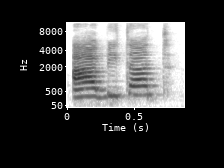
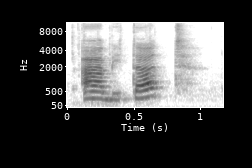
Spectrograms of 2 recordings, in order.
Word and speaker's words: habitat: Bene, então questo è il suo habitat naturale. Novamente aqui uma palavra de origem estrangeira que a gente não vai pronunciar o H, d'accordo?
